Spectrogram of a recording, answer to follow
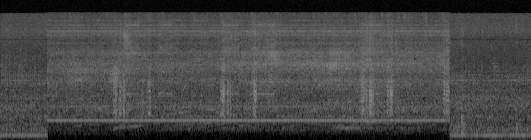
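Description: Near silence: room tone with a faint steady hum and a few faint soft ticks.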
